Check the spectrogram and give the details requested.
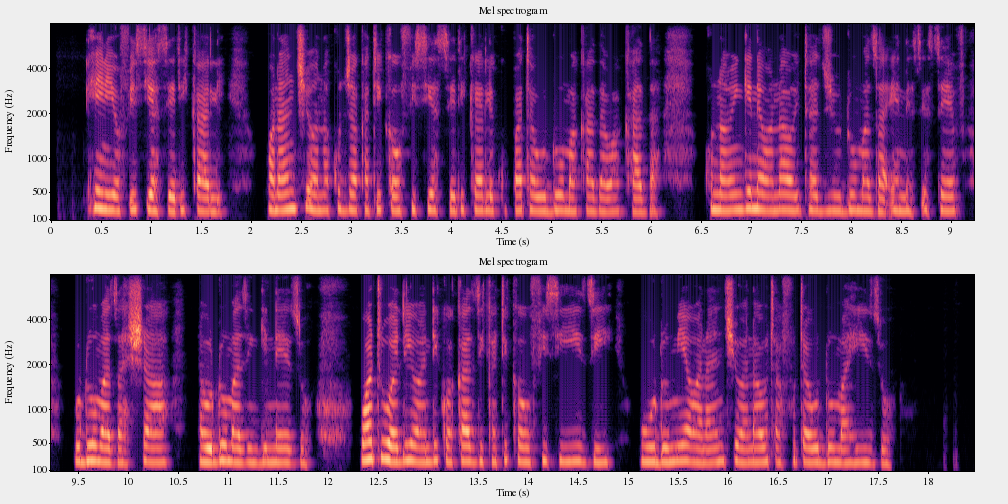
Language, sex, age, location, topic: Swahili, female, 18-24, Nakuru, government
